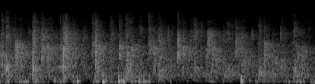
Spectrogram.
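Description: An audience applauds the guests at the end of an evening question-and-answer event hosted by Big Car, a steady, dense round of clapping, many hands overlapping into a continuous patter that holds at an even loudness throughout, with no voices standing out.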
